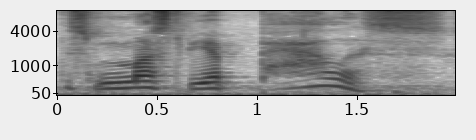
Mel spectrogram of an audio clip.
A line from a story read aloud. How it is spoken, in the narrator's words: Corduroy gasped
